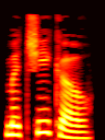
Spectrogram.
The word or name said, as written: michiko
